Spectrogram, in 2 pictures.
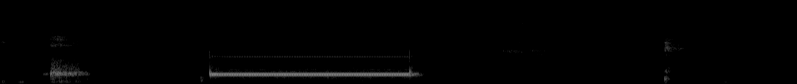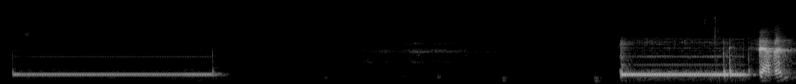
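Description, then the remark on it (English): A phone line ringing back: two long steady electronic ring tones about two seconds each, separated by silence, followed by a louder burst of busier tones at the end, with faint breathing between. “I really want this person to pick up.”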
